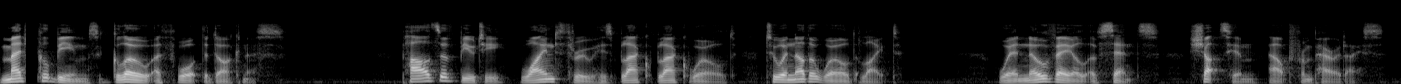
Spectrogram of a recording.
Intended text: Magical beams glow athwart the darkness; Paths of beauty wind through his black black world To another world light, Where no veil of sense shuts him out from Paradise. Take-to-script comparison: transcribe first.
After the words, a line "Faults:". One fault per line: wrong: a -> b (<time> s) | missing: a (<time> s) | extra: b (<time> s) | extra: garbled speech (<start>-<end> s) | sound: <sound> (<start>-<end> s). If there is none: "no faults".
Magical beams glow athwart the darkness; Paths of beauty wind through his black black world To another world light, Where no veil of sense shuts him out from Paradise.
Faults:
sound: dropout (0.3-0.4 s)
